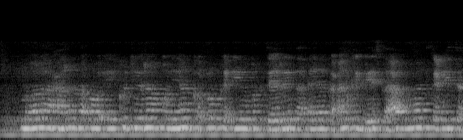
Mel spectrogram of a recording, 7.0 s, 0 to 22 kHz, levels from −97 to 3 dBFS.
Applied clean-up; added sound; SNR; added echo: none; none; none; reverberation time 0.6 s.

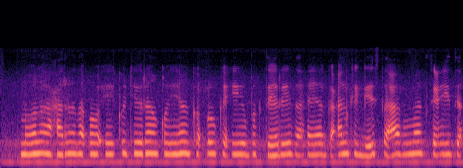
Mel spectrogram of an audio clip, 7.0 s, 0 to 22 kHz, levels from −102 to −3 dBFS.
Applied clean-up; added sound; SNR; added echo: none; none; none; none.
